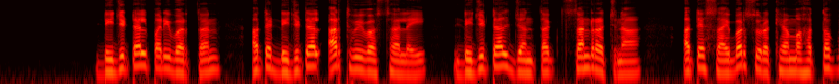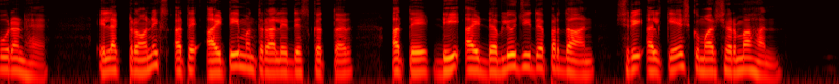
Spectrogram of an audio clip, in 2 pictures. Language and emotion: Punjabi, neutral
